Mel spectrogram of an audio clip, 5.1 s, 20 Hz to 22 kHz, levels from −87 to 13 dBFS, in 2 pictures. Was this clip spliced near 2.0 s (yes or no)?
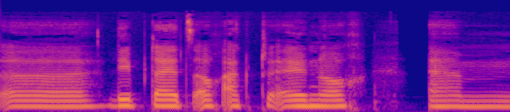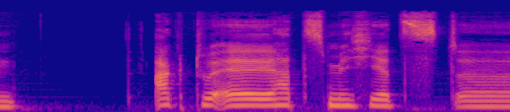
yes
